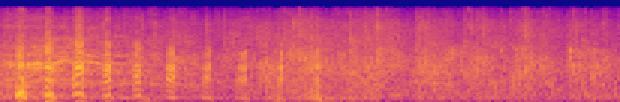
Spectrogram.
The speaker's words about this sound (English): We can applaud for that.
